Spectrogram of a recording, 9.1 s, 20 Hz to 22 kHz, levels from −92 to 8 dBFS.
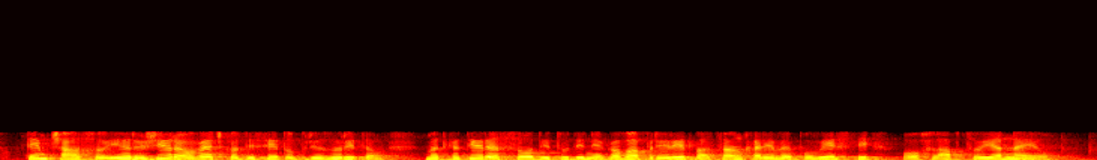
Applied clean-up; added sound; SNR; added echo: none; none; none; none.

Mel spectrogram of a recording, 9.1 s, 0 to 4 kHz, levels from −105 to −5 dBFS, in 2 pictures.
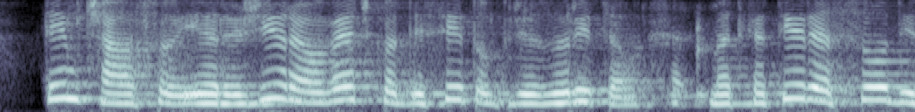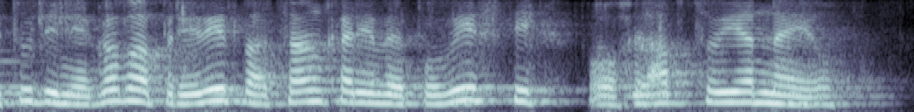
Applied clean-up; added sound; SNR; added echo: neural mask model Resemble Enhance denoiser.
